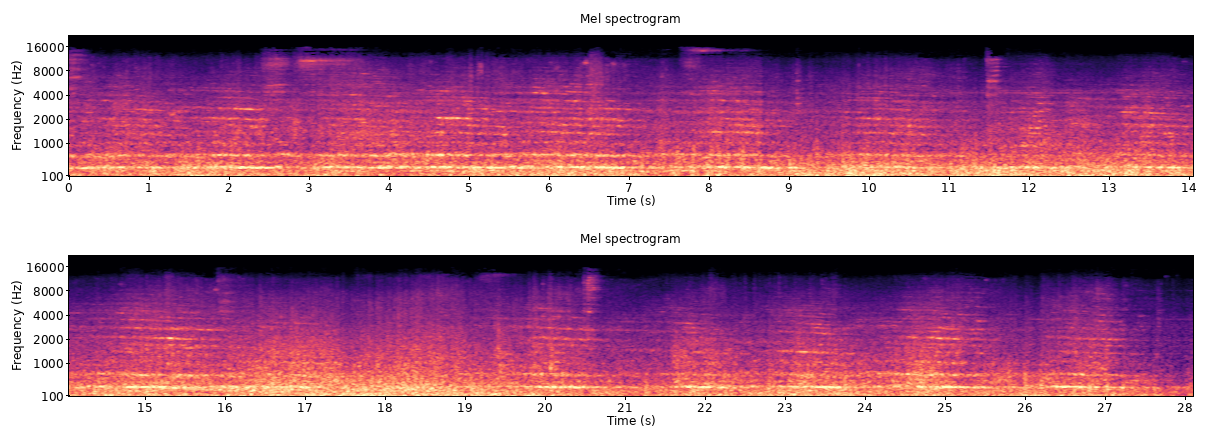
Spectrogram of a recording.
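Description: Double-stack intermodal freight train rolling past at close range: a steady rumble of wheels on rail with a high, wavering squeal from the wheels. The noise drops off near the end as the last cars go by.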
